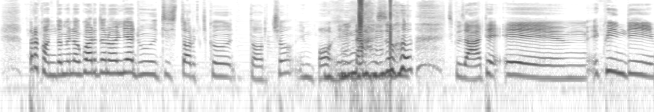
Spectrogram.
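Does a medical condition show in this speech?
Yes: deafness with cochlear implant; deaf from birth in right ear, congenital cytomegalovirus, 2-hour surgery in 2006, 15-stitch scar left head; wears cochlear implant since 2006, external part similar to hearing aid; documented as deaf-mute but speaks plenty.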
